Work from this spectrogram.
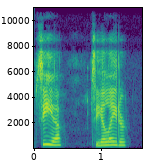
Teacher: So the T changes to a D.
